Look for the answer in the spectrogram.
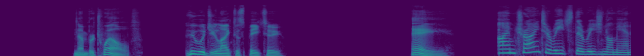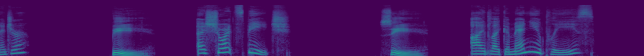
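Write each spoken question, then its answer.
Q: Who would you like to speak to?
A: A: I'm trying to reach the regional manager.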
